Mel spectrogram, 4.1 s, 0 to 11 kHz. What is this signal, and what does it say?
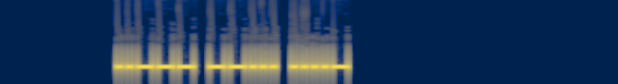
Morse code, heard as a keyed tone, about 34 wpm, 700 Hz. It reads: 274
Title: Numbers - 3-Digit 35wpm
